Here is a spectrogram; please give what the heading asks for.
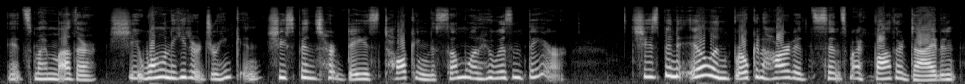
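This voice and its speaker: A woman's voice: sits high, animated, a little slow, no room sound, pitched above the performer's own voice. A woman voicing a frightened, sorrowful little princess girl with a pleading, tearful manner in a storybook reading.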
